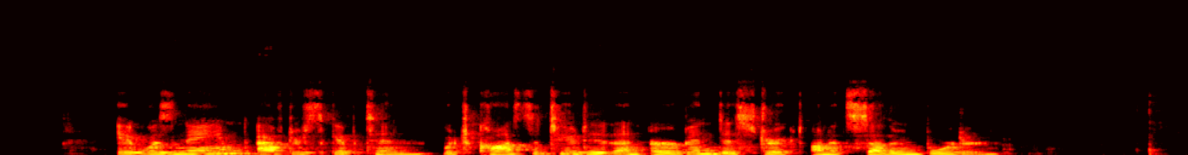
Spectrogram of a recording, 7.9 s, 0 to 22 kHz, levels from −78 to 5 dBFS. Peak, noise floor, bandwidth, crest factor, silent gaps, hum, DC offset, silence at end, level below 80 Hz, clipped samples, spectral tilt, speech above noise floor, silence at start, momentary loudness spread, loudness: -4 dBFS; -79 dBFS; 9.8 kHz; 18 dB; none; none; under 0.1%; 0.2 s; -70 dBFS; under 0.1%; -5 dB/octave; 58 dB; 0.8 s; 10 LU; -21 LUFS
